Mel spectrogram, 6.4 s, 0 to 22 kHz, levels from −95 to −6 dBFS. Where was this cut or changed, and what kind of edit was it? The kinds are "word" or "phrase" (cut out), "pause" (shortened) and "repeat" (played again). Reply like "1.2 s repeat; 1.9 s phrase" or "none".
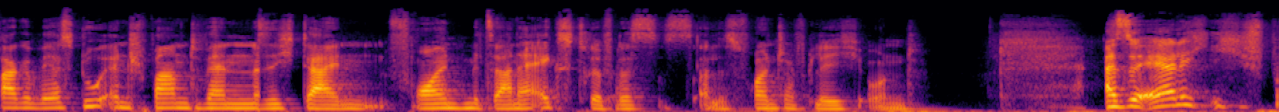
1.3 s word; 3.1 s phrase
